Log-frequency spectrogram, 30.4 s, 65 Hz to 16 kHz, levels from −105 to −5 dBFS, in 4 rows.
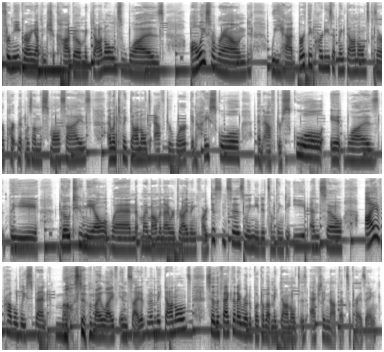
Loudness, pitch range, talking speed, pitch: -22 LUFS, 155-210 Hz, 170 wpm, 180 Hz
